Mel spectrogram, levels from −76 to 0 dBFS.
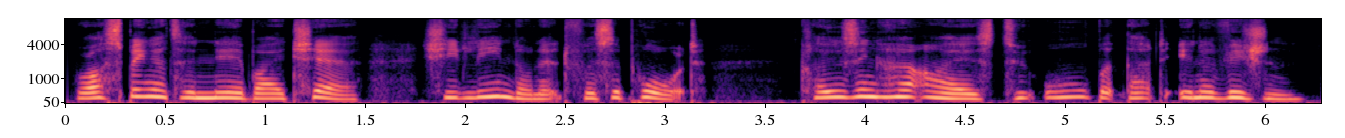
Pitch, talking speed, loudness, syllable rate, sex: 220 Hz, 200 wpm, -16 LUFS, 5.1 syllables/s, female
